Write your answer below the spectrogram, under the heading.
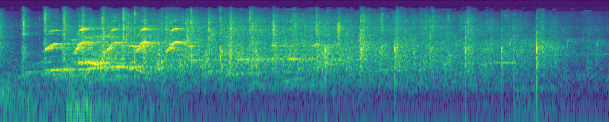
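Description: A single thud of a body thrown onto the wooden stage floor, then audience applause that builds quickly, with some cheering in the first two seconds, and slowly dies away near the end.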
